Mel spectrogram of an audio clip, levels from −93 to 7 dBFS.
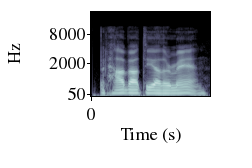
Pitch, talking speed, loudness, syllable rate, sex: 100 Hz, 300 wpm, -16 LUFS, 7.8 syllables/s, male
